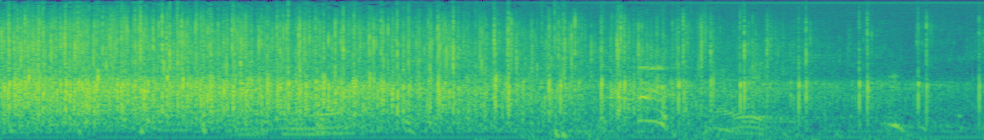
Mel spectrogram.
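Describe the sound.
An audience breaks into loud, sustained applause given to God for the life of a guest, dense clapping that gradually thins toward the end, with a few voices and cheers mixed in.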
